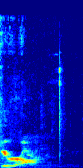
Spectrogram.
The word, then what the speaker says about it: Huron: Is it, how would you pronounce it again? Huron. Huron.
